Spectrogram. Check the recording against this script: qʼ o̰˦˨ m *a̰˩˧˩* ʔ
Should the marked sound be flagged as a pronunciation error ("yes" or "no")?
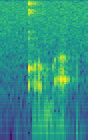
no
